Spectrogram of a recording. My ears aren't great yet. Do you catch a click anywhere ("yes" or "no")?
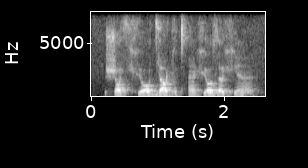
no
